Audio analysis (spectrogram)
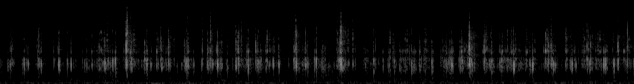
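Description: A black plastic Sony game controller, held in both hands, is tapped with fingertips and nails while its buttons are clicked. The result is a quick, uneven stream of dry, close clicks and taps centered around 900 Hz, with occasional brighter, sharper snaps. There is no low end, and each sound stops almost instantly.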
